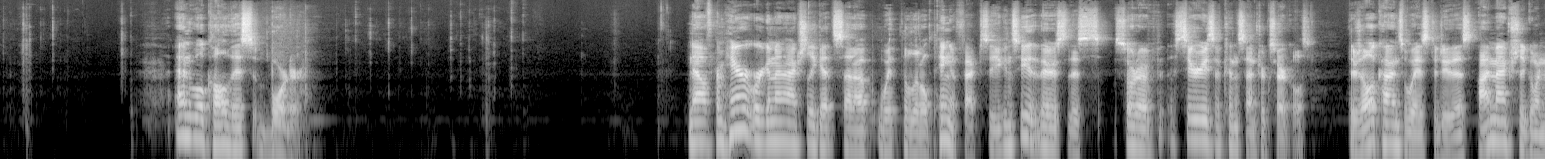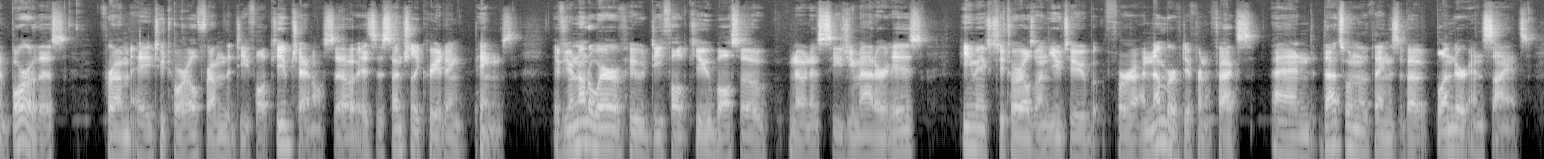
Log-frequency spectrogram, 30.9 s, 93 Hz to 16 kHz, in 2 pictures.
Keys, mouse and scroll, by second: 2.0 click, 2.9 F2, 4.6 BackSpace, 7.9 click.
